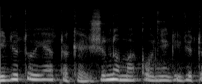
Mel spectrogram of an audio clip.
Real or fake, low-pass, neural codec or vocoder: fake; 14.4 kHz; vocoder, 44.1 kHz, 128 mel bands every 512 samples, BigVGAN v2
